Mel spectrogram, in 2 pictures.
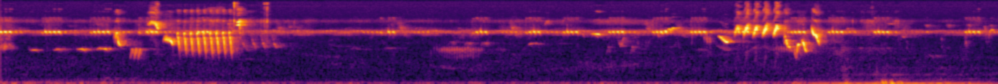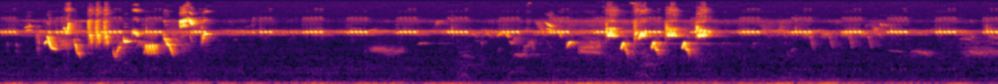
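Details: High, steady pulsing of crickets at night next to a sunflower field, joined by several short bursts of bird twittering spread across the recording, over a faint low background rumble.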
